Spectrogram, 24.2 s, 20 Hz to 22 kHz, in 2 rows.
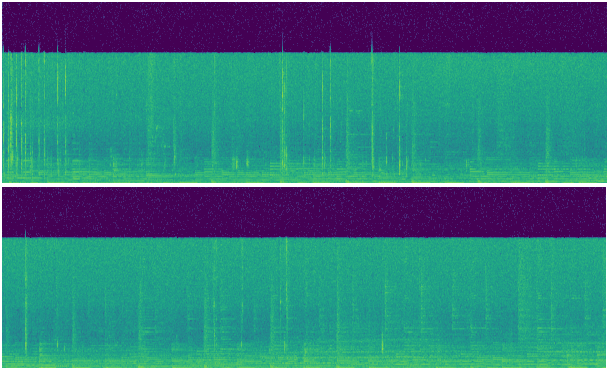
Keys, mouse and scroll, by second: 0.0-1.1 typing, 6.2 super+1, 17.7 click.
